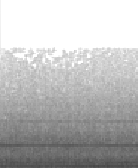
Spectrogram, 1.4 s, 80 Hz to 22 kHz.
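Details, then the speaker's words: Hoover UH7103 vacuum after clearing clogs in the hose and base: steady even motor whine with airy rush, no surging or choked pitch; running freely, sounding much better than before. "Yeah. Sounds a lot better than it did before."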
